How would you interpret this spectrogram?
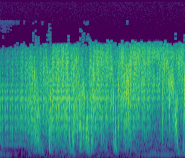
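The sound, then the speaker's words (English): An explosion in an observatory, rendered as a loud, sustained roar full of rapid sharp cracks and bursts that keep churning for several seconds without easing off, with no voices. “After the explosion, the darkness descended again, and there was silence.”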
